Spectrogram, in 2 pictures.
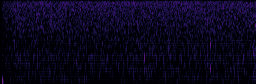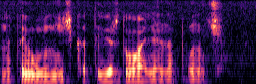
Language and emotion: Russian, positive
